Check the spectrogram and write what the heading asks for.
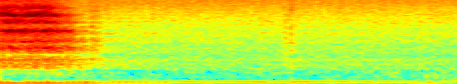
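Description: Near silence, with one faint exhaled breath right at the start.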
